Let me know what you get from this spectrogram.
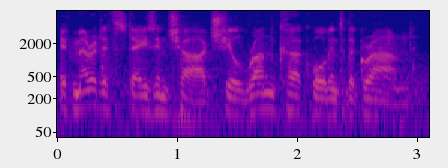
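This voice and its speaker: An actor playing a confident, wry champion in a video game, direct and a little flippant. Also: male voice, on the low side, normal speed, lightly acted. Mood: earnest. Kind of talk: video game cutscene dialogue. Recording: clear background noise.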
